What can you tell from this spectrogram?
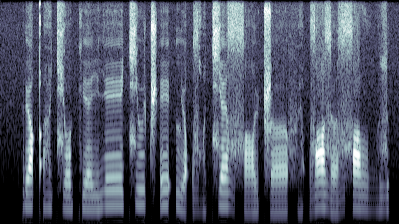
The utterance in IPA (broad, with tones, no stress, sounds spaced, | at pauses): ɾʲ ʌ˦ qʼ ɛ̤˦ t͡ɕ o˧ kʲ ɛ˧ i̯ j eː˦ t͡ɕ ɯ˦ t͡ʃʼ e˦ ʔ lʲ o˨ ʔ zˤ i̤˨ t͡ɕ ɛ˦ z sˤ a˨ j ʈ͡ʂ ʌː˨ f ɛ̤˨ ʔ zˤ ɛ˦ z ʌ˨ z sˤ i˦ ðˤ ṳ˦ z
